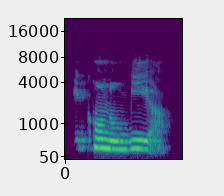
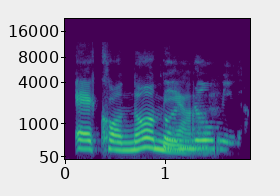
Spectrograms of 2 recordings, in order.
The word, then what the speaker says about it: economía: So because the accent is there with the I, otherwise it would have been economia. Economia, but that is not the way the word is pronounced. So the word is pronounced as economía.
